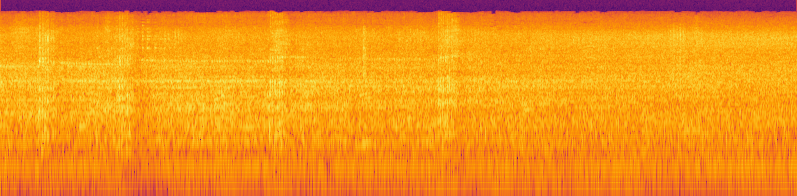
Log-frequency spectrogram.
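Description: Steady running of track-prep machinery: a rubber-tyred roller packing the dirt pulling track and a John Deere tractor, with engine hum and a few sharp knocks.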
